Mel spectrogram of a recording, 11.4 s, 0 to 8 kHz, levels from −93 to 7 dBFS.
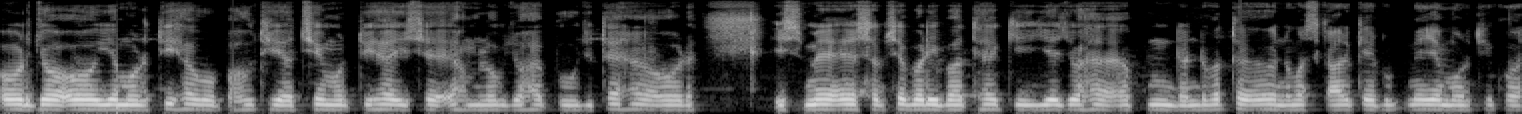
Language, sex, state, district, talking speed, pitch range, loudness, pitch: Hindi, male, Bihar, Begusarai, 190 wpm, 120-130 Hz, -16 LUFS, 125 Hz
